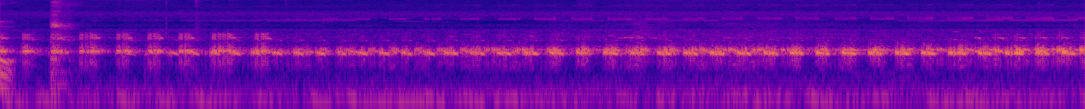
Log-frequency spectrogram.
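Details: Toad, a male calling for females to breed, delivers a fast, evenly pulsed trill at one steady pitch. Louder separate knocks sound in the first second, then the trill continues alone.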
